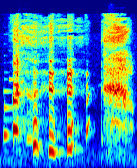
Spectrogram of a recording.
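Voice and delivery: high, mischievous giggle; gleeful laugh after the dark joke; playful laugh. Acted. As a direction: laugh off the teasing with a light giggle.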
